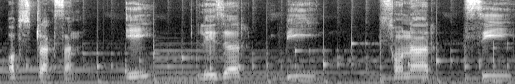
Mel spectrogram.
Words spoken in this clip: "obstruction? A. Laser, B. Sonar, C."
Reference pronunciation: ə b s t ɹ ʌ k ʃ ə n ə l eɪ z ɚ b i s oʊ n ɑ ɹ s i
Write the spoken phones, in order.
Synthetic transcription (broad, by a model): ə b s t ɹ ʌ k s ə n ə l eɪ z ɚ b i s oʊ n ɑ ɹ s i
